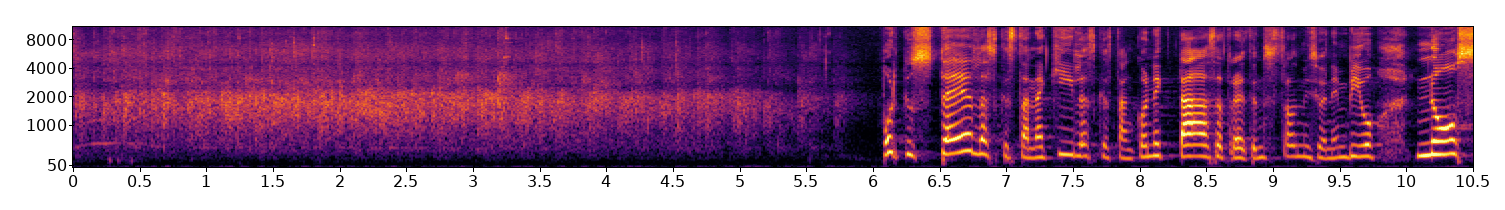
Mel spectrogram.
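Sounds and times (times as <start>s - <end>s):
crowd applause: 0.0s - 5.8s
speech: 6.1s - 10.4s.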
